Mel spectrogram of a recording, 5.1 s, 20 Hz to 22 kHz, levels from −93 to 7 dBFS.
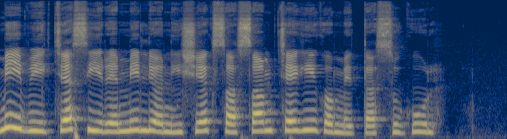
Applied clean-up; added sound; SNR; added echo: none; none; none; none.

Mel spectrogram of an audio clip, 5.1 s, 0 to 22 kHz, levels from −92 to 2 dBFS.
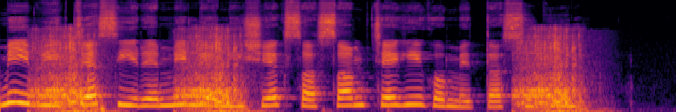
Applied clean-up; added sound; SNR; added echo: none; Engine / Mechanisms; 2 dB; none.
